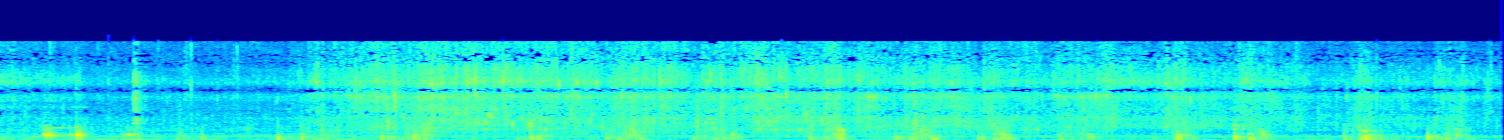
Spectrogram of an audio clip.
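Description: Boiled potato cubes frying in oil in a deep metal pan, with a steady sizzle, while a wooden spatula stirs them and scrapes the pan in repeated strokes.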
